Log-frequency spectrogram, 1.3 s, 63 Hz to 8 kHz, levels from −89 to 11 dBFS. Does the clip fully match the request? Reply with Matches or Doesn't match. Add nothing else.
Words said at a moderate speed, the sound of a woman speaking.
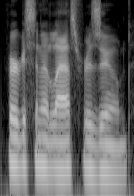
Doesn't match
